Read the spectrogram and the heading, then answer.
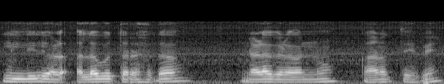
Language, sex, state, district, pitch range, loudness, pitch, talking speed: Kannada, male, Karnataka, Koppal, 110-130 Hz, -17 LUFS, 120 Hz, 80 wpm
